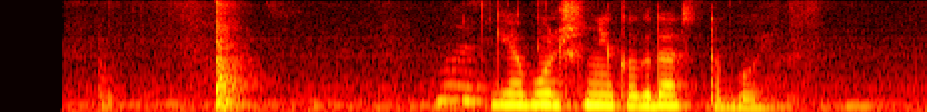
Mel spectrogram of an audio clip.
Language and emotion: Russian, sad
